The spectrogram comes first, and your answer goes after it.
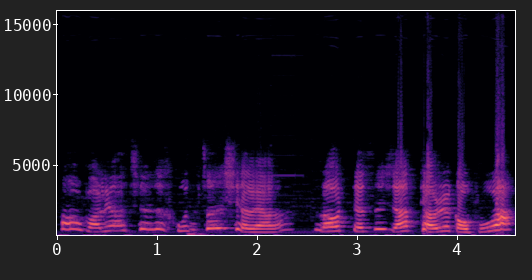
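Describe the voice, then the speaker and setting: A man voicing a squeaky game townsperson in an exaggerated falsetto, reading its lines aloud. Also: very animated, fairly quick, lo-fi sound, soft background music. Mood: excited. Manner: exaggerated falsetto, sing-song.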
